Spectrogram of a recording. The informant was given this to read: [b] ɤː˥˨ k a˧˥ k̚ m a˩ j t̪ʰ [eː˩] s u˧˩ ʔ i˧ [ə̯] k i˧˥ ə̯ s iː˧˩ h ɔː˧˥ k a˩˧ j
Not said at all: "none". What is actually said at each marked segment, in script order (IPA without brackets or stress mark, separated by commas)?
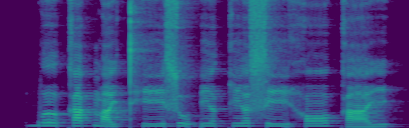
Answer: b, iː˩, ə̯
